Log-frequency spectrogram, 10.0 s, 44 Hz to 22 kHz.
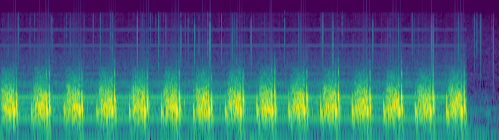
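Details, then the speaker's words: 1967 auscultation teaching record, tracing 19: ventricular septal defect, heartbeat about 94 a minute with a harsh pansystolic murmur and widely split second sound. "tracing number 19 interventricular septal defect pan systolic murmur widely split second sound"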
